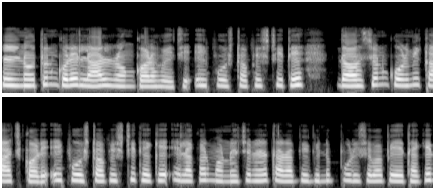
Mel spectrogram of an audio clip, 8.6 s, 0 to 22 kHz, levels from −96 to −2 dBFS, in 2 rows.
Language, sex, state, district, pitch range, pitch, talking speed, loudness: Bengali, female, Jharkhand, Jamtara, 235-255 Hz, 245 Hz, 175 wpm, -16 LUFS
